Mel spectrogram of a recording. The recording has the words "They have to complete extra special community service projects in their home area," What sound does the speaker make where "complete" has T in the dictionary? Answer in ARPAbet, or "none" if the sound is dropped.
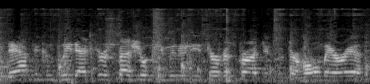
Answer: T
